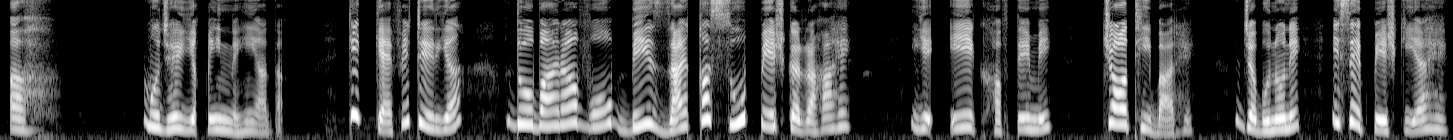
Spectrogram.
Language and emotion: Urdu, disgusted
